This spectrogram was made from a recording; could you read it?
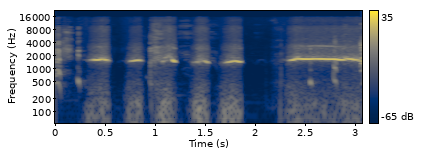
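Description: Someone whistles a short tune: five quick, clear notes in a bouncy rhythm, a brief pause, then one long sustained note. Close and fairly loud, with no talking.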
